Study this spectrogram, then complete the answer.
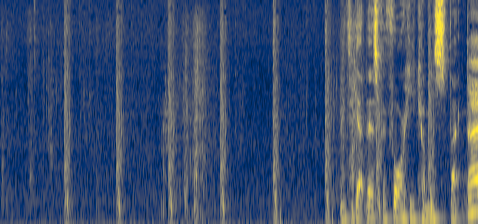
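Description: An axe chops into a tree trunk with sharp, repeated thuds.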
